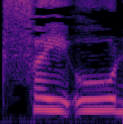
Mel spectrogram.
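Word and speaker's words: Phây u (废物): Ăn hại ở đây là từ phế vật phây u đọc là. Phây u, đọc gần giống với phai.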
